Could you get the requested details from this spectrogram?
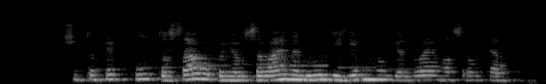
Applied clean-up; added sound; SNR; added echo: neural separator model SepFormer DNS4.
